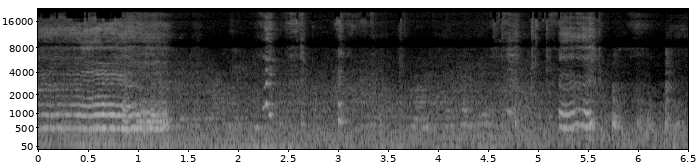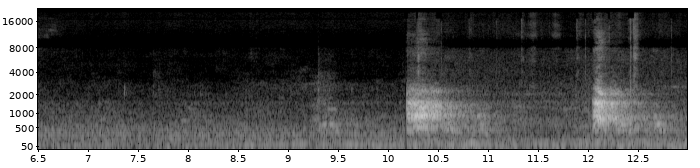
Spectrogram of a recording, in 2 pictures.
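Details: Pinscher dog barking loud and fierce: a high, harmonic whine in the opening second, then a long quiet stretch broken by faint yelps, and two sharp, harsh barks near the end, the second about two seconds after the first.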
